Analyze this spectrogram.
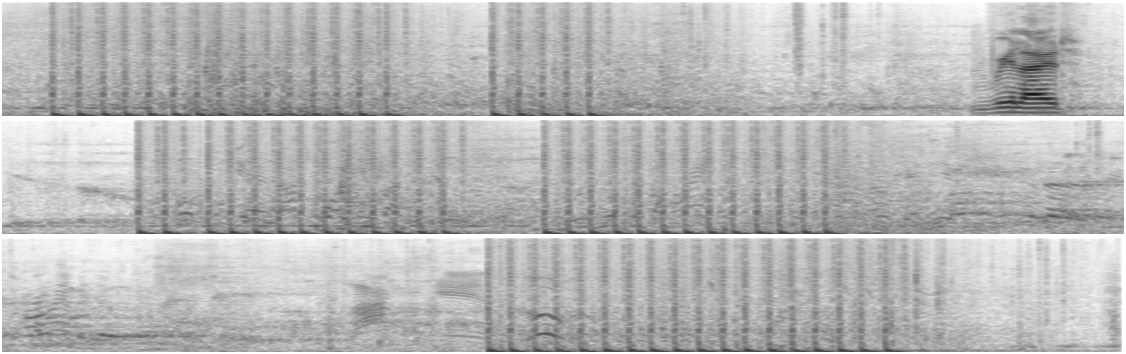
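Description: Automatic guns fire rapid bursts.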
